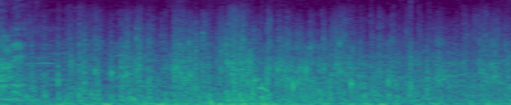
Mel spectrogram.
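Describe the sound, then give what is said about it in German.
Racehorses gallop past as they come into the bend of a race, a dense, continuous rumble of thudding hooves, steady and fairly loud throughout, with an indistinct murmur of voices mixed in. “Da kommen sie schon in die Kurve.”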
